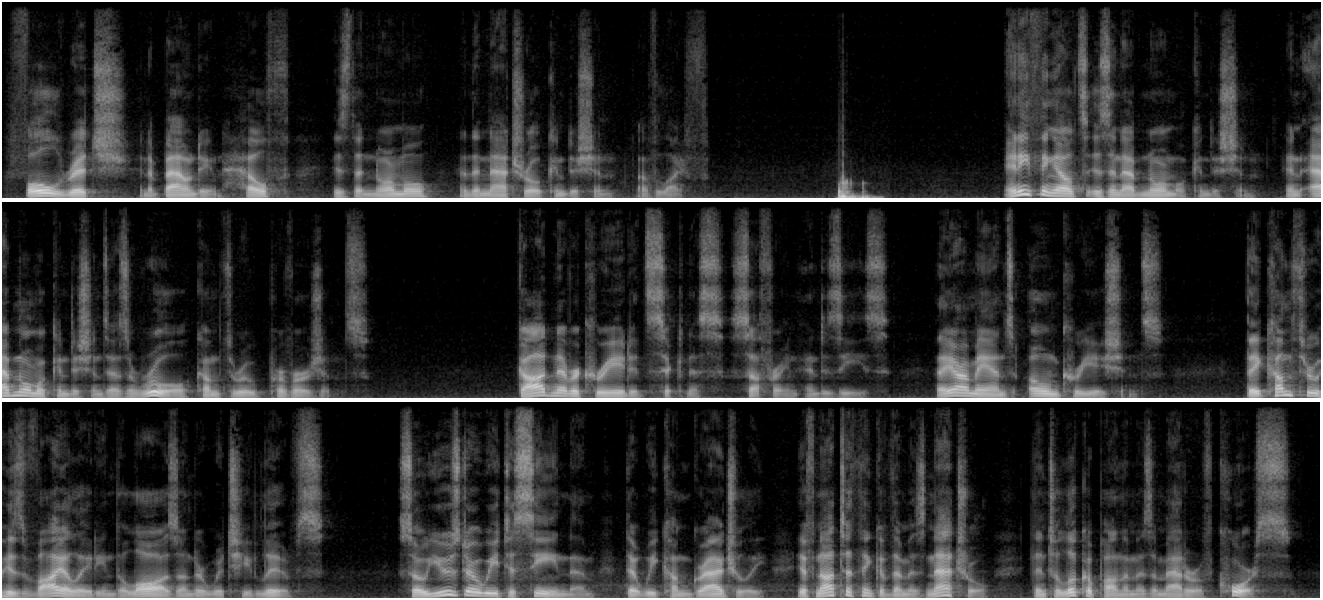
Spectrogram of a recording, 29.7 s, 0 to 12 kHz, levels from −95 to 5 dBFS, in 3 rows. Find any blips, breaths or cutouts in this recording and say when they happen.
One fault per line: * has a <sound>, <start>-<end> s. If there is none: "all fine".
* has a thud, 6.2-6.6 s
